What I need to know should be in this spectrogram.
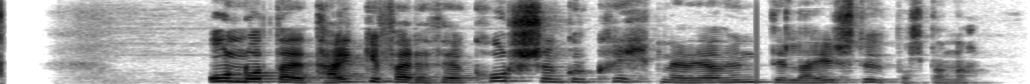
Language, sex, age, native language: Icelandic, female, 30-39, Icelandic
